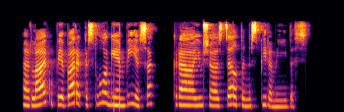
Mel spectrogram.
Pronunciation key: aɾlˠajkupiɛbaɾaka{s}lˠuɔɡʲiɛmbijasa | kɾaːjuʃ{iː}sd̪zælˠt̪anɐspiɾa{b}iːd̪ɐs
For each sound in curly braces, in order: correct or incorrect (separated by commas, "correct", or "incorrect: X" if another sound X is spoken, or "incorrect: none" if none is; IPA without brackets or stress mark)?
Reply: correct, incorrect: aː, incorrect: m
